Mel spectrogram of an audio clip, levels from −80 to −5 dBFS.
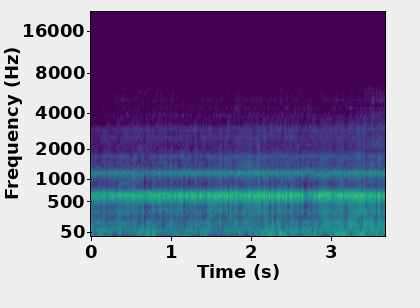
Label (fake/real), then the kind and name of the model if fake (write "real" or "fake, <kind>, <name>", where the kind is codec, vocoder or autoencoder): fake, vocoder, Vocos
